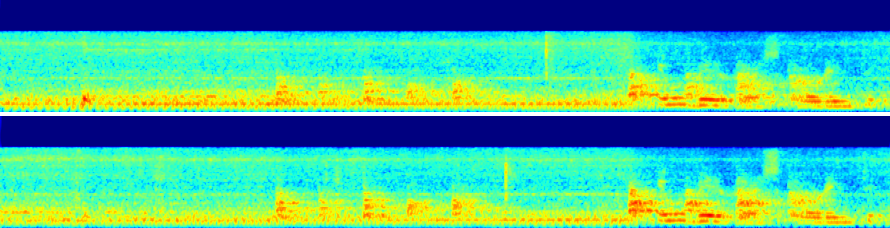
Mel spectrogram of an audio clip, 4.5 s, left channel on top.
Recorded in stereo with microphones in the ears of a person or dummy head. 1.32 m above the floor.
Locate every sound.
1.4 s knocking: 20° right (ahead or behind), 3 m
3.3 s a man speaking: 10° right (ahead or behind), 1.2 m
